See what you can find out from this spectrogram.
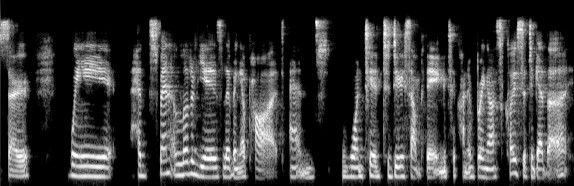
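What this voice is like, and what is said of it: Mixed English and Australian accent. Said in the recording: “I have a bit of a funny English and Australian accent”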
